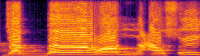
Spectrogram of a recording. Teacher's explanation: pastikan Ron tu rnya tebal jangan baca jabaran asah kalau Ran jadi nipis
